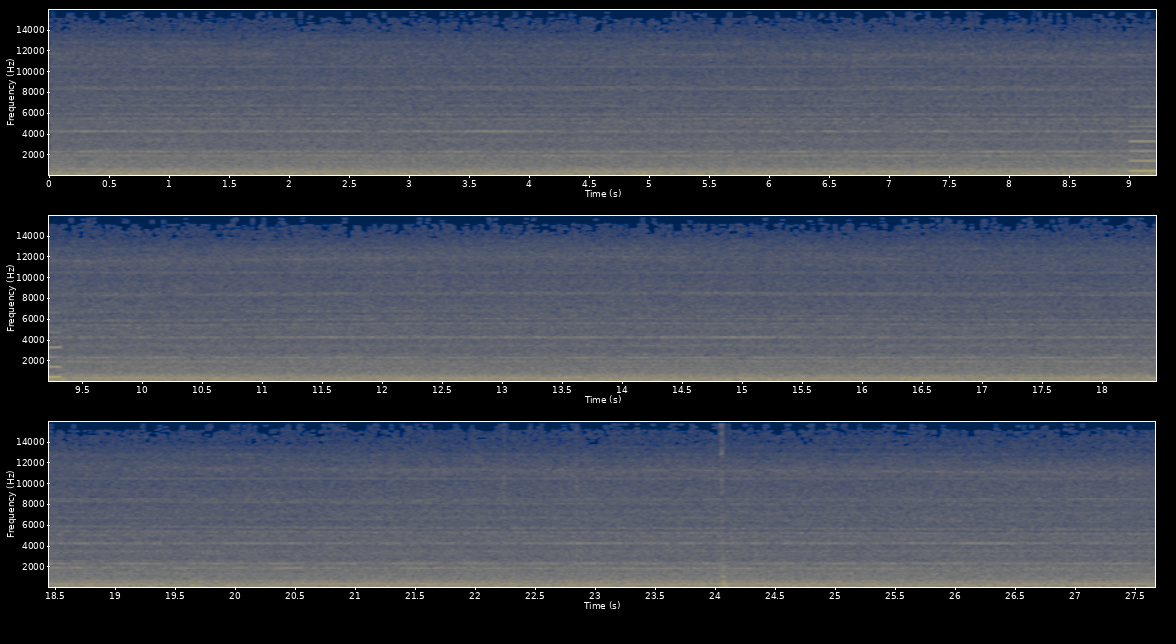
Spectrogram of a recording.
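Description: A jet engine hums and whines steadily.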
